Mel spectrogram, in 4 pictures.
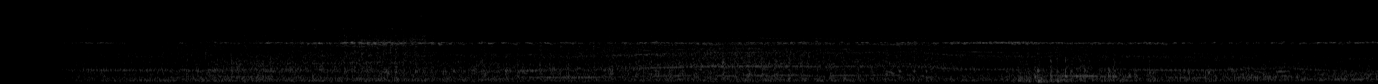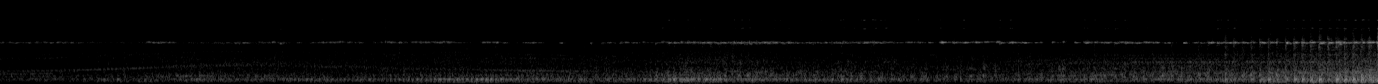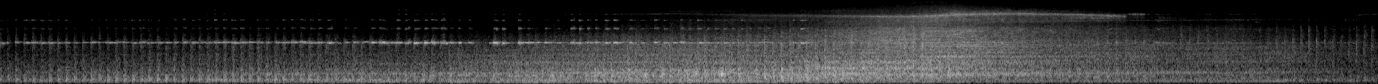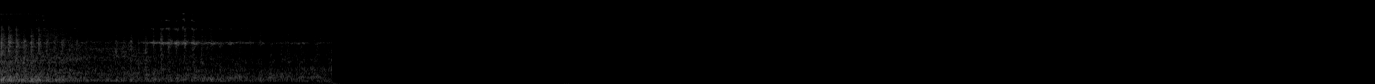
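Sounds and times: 
military vehicles: 0:00.8 - 0:44.7.

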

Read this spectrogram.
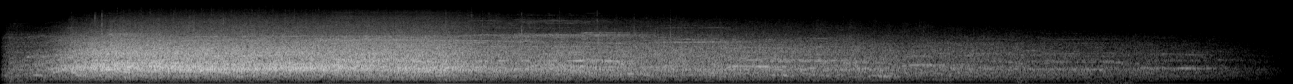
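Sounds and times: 
basketball crowd cheering: 0:00.0 - 0:12.6.

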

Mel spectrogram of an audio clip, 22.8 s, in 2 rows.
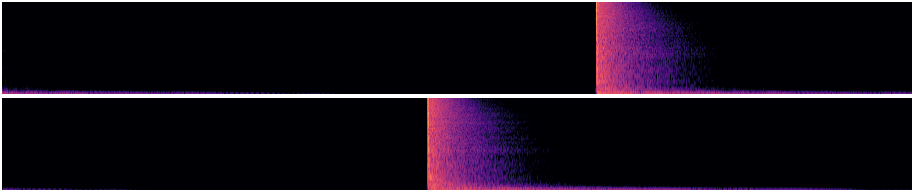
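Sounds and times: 
60 inch taiko drum hit hard with medium beater: 0:07.4 - 0:09.2, 0:16.7 - 0:18.6.

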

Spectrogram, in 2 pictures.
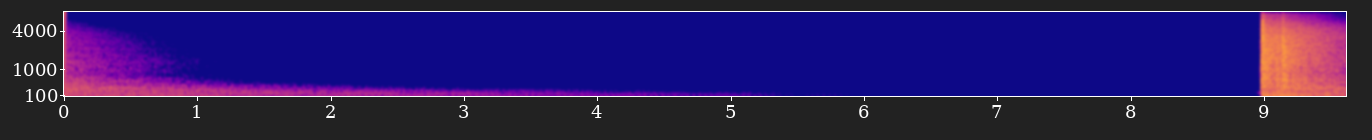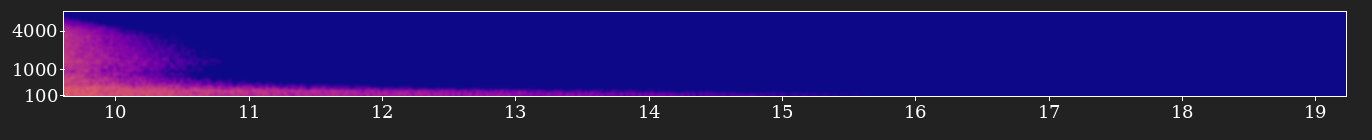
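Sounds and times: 
40 inch concert bass drum hit with double soft beater: 0:00.0 - 0:04.1, 0:09.0 - 0:14.0.

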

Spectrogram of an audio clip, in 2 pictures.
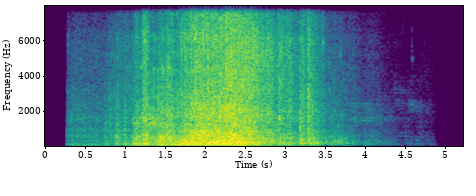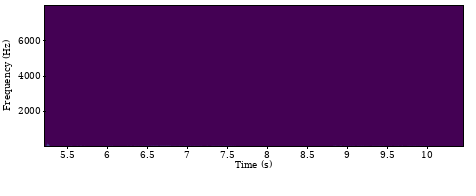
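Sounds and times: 
machinery trucks moving: 0:00.3 - 0:04.6.

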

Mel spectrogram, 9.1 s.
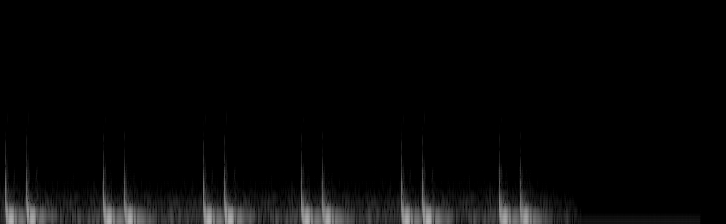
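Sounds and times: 
heartbeat: 0:00.0 - 0:00.7, 0:01.3 - 0:01.9, 0:02.5 - 0:03.2, 0:03.8 - 0:04.4, 0:05.0 - 0:06.8.

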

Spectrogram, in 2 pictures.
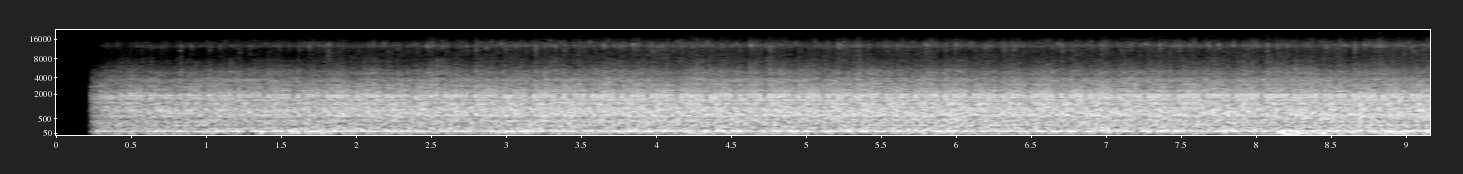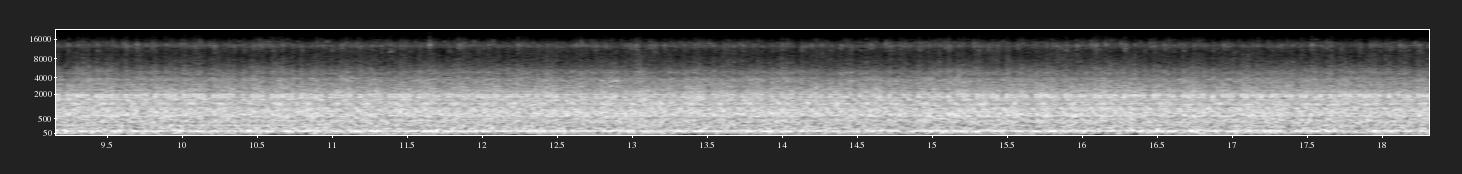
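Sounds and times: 
machinery trucks moving: 0:00.2 - 0:18.2.

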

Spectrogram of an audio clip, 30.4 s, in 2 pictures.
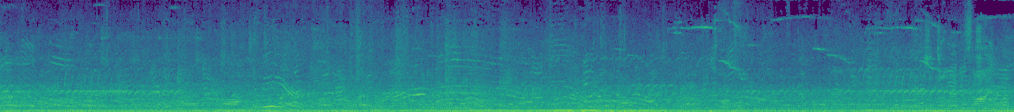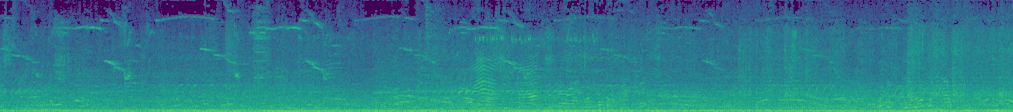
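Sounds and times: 
amusement park midway crowd: 0:00.0 - 0:30.4.

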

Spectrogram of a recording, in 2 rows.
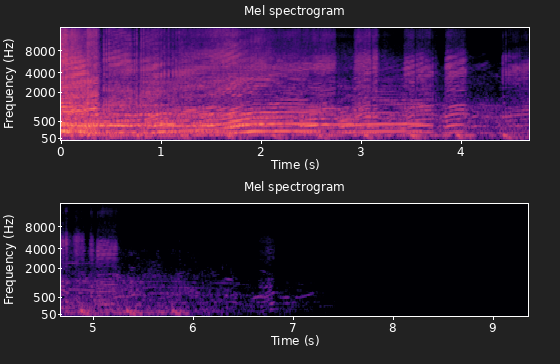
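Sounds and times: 
motorbike: 0:00.0 - 0:07.2
street traffic: 0:00.0 - 0:07.2.

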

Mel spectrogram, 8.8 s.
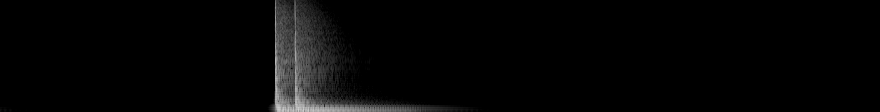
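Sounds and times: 
single drum strikes with double hard beater: 0:02.8 - 0:03.9.

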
